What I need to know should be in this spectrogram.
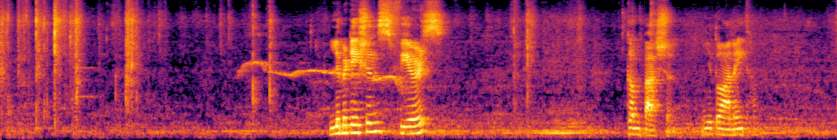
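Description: Playing cards slap and tap softly as they are shuffled and laid down.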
